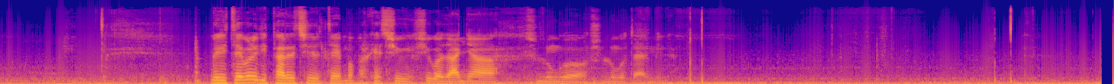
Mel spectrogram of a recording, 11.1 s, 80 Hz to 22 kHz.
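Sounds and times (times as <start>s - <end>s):
road rumble inside a car moving slowly behind a truck: 0.0s - 11.1s
speech: 2.1s - 6.8s.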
